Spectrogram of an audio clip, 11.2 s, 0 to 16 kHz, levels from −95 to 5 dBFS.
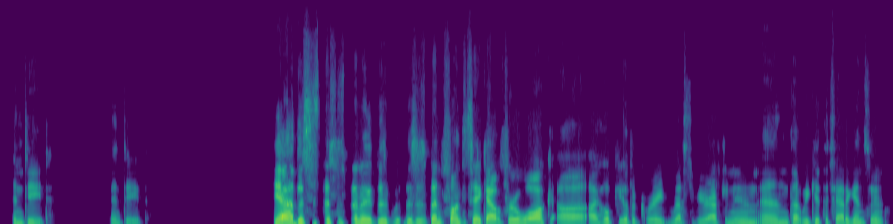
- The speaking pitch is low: Yes, low, 110 Hz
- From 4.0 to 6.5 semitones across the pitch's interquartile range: Yes, wide, 5.4 semitones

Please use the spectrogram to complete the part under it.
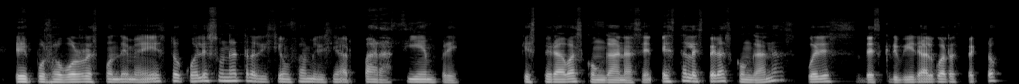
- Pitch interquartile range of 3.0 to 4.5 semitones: Yes, average, 3.6 semitones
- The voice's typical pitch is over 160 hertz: No, low, 120 Hz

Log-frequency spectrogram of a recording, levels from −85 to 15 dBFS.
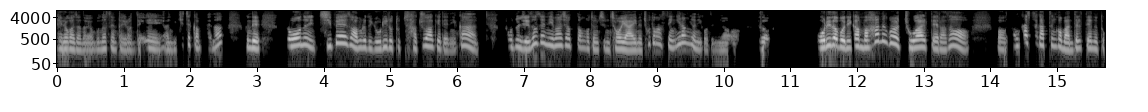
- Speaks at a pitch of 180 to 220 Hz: No, high, 230 Hz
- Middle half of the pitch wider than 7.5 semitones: No, wide, 5.6 semitones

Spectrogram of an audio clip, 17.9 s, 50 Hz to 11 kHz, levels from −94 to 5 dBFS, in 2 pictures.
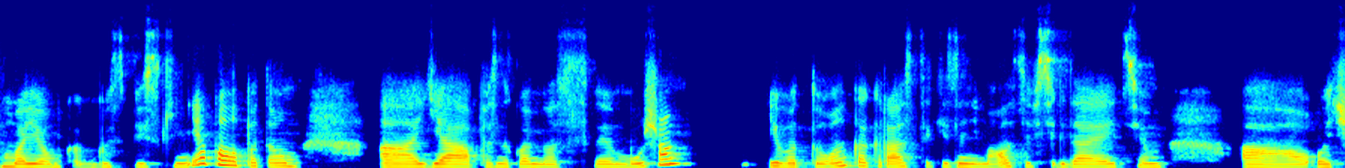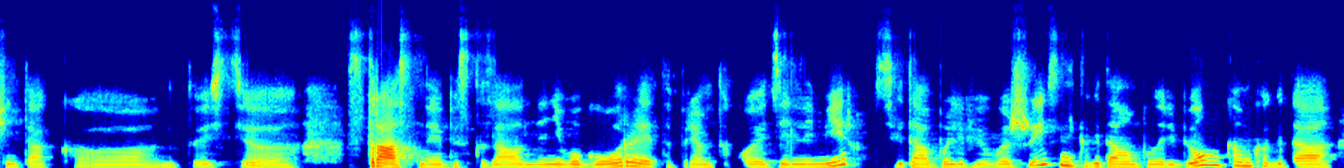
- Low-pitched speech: No, medium, 185 Hz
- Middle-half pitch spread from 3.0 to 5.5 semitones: No, narrow, 2.5 semitones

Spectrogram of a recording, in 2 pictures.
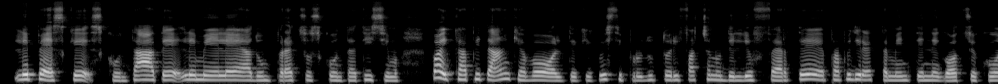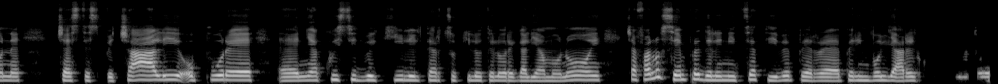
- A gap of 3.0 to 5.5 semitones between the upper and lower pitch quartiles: No, narrow, 2.5 semitones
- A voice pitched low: No, high, 195 Hz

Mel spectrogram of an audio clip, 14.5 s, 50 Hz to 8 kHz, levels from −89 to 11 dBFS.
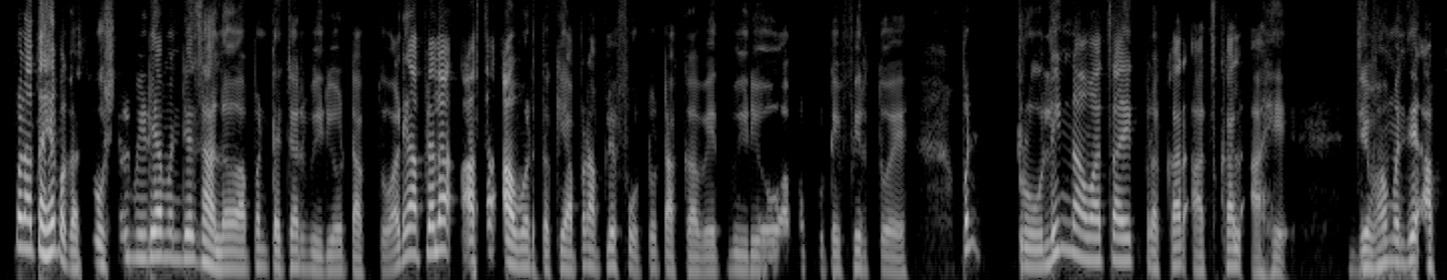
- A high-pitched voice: No, medium, 145 Hz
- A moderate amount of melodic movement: No, wide, 8.9 semitones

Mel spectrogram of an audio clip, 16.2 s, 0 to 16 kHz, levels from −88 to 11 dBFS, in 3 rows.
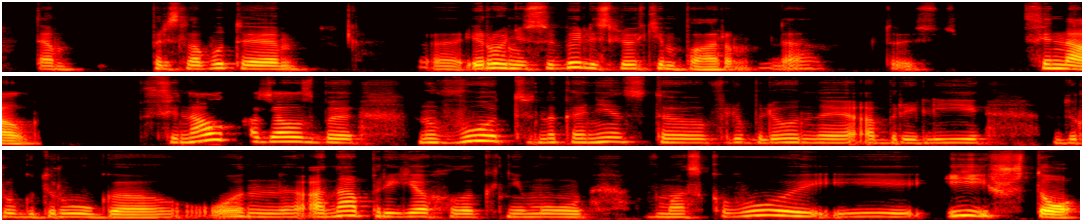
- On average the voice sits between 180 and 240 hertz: Yes, high, 190 Hz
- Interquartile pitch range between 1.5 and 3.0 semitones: No, average, 3.4 semitones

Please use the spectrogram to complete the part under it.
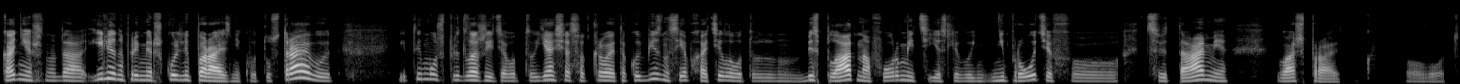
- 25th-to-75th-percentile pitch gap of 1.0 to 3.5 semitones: No, average, 4.3 semitones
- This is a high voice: No, medium, 180 Hz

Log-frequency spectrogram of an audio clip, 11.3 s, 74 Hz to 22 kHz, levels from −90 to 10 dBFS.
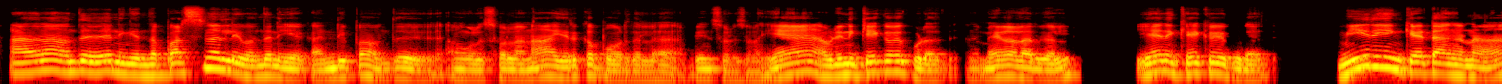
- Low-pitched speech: Yes, low, 130 Hz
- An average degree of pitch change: No, wide, 7.8 semitones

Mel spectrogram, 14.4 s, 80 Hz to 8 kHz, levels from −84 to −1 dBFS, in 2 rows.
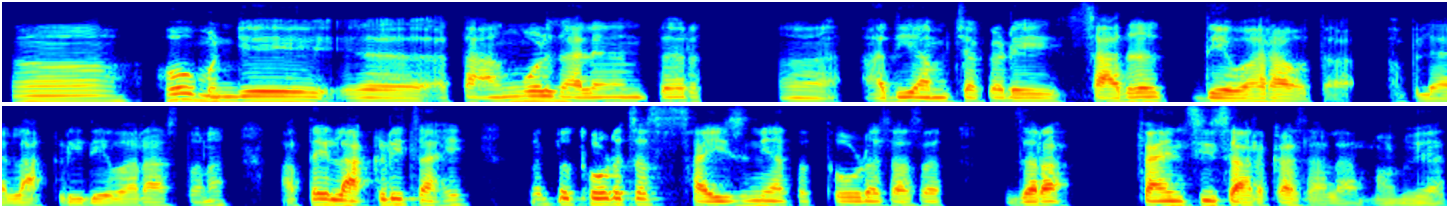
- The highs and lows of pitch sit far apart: No, average, 3.7 semitones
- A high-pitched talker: No, low, 120 Hz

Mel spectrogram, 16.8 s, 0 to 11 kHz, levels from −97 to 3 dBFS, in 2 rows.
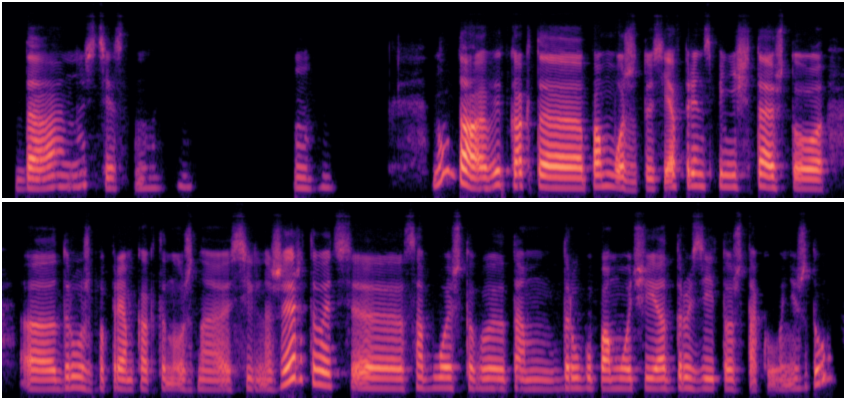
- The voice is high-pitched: No, medium, 175 Hz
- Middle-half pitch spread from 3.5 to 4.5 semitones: No, average, 2.8 semitones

